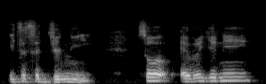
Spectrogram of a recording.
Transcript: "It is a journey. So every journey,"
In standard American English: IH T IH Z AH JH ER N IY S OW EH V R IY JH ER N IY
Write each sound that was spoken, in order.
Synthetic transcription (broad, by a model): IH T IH S AH JH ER N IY S OW EH V R IY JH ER N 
